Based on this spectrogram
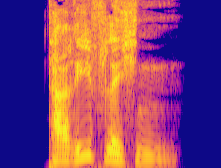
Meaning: inflection of tariflich: 1. strong genitive masculine/neuter singular 2. weak/mixed genitive/dative all-gender singular 3. strong/weak/mixed accusative masculine singular 4. strong dative plural
- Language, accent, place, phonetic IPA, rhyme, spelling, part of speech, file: German, Germany, Berlin, [taˈʁiːflɪçn̩], -iːflɪçn̩, tariflichen, adjective, De-tariflichen.ogg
